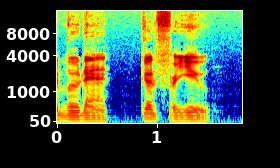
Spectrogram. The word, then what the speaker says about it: boudin: Willie, you know how to say boudin. Good for you. It's your turn. Boudin? That wasn't bad. That wasn't bad. Say it in the mic. Come on. Say it. Boudin.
